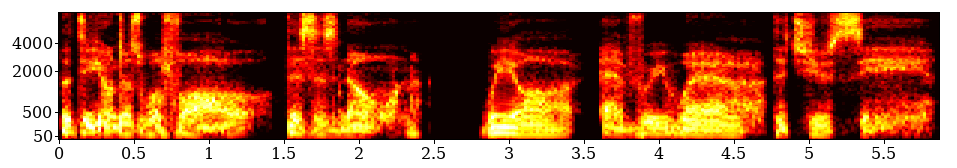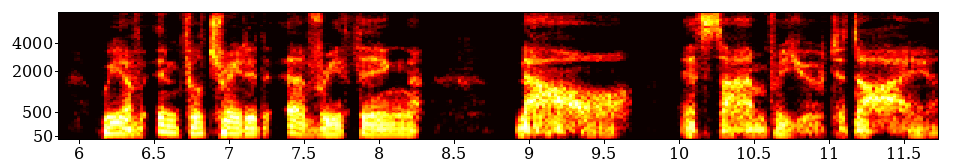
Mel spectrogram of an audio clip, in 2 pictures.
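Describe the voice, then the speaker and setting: In a put-on character voice, a man rasps along at a fairly slow pace with a very deep, low pitch. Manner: menacing.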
